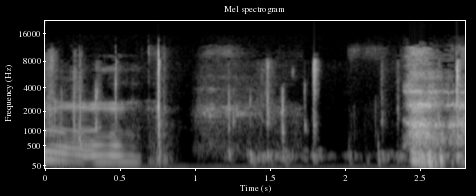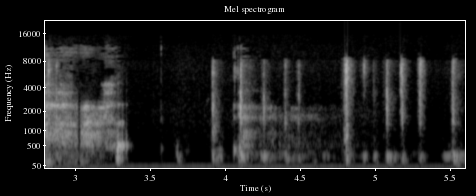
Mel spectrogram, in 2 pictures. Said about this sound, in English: Really, you're gonna just type it?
